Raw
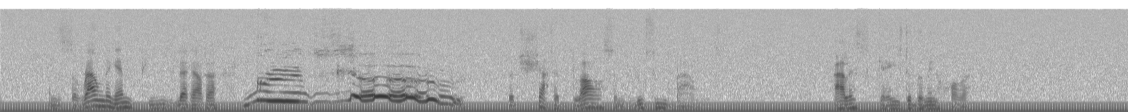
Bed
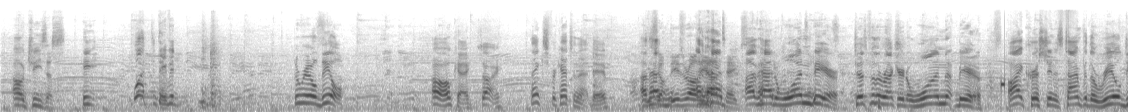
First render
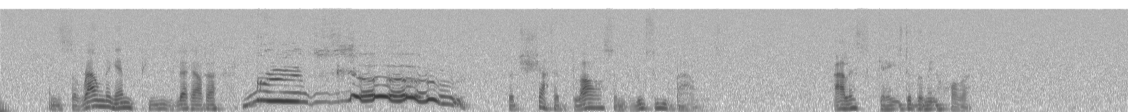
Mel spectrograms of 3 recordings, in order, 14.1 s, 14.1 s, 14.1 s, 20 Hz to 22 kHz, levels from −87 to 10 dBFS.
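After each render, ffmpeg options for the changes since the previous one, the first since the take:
-af "bandreject=f=50:t=h:w=6,bandreject=f=100:t=h:w=6,bandreject=f=150:t=h:w=6,bandreject=f=200:t=h:w=6,bandreject=f=250:t=h:w=6"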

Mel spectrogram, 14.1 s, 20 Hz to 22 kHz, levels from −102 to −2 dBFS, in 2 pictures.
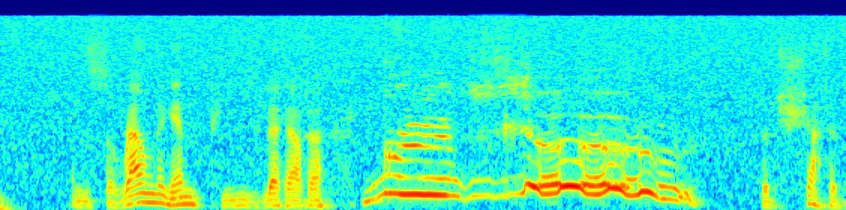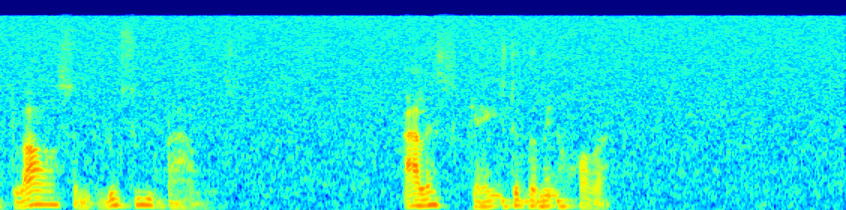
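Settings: -af "afftdn=nr=8:nf=-38"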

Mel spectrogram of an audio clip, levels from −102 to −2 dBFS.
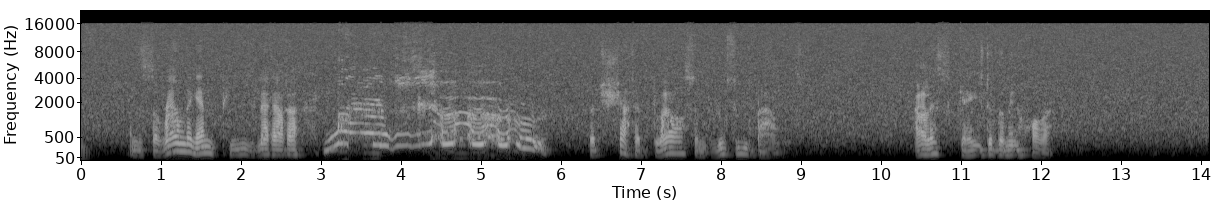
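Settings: -af "highpass=760,afftfilt=real='re*lt(hypot(re,im),0.158)':imag='im*lt(hypot(re,im),0.158)':win_size=1024:overlap=0.75"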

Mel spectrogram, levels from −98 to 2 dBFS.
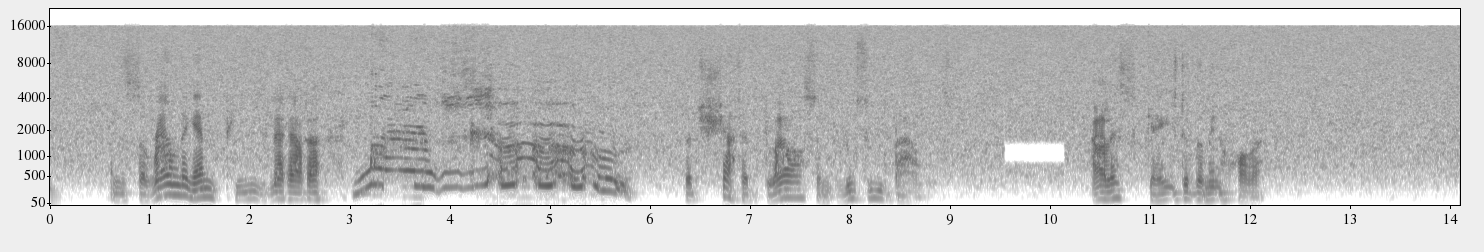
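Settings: -filter_complex "[0:a]asplit=3[a][b][c];[a]afade=t=out:st=9.53:d=0.02[d];[b]asuperstop=centerf=1100:order=20:qfactor=1.4,afade=t=in:st=9.53:d=0.02,afade=t=out:st=10.14:d=0.02[e];[c]afade=t=in:st=10.14:d=0.02[f];[d][e][f]amix=inputs=3:normalize=0"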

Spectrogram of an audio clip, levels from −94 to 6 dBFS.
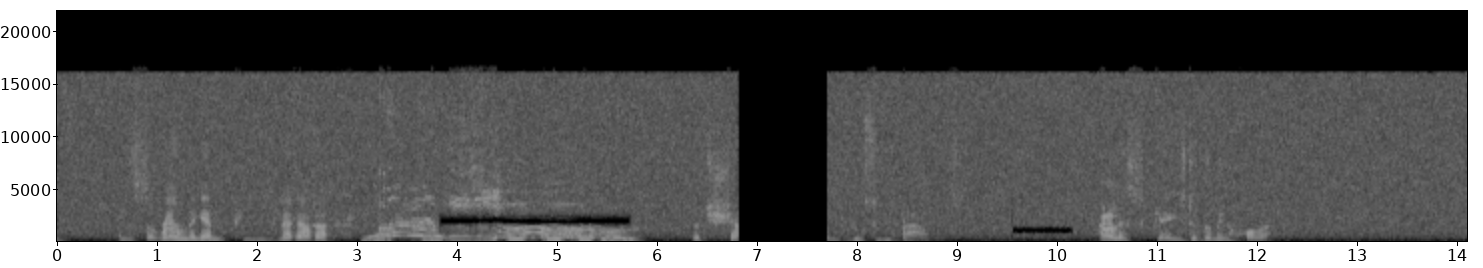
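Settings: -filter_complex "[0:a]asplit=3[a][b][c];[a]afade=t=out:st=3.8:d=0.02[d];[b]asuperstop=centerf=2000:order=8:qfactor=1.5,afade=t=in:st=3.8:d=0.02,afade=t=out:st=5.72:d=0.02[e];[c]afade=t=in:st=5.72:d=0.02[f];[d][e][f]amix=inputs=3:normalize=0,asplit=3[g][h][i];[g]atrim=end=6.8,asetpts=PTS-STARTPTS,afade=t=out:st=6.796:d=0.004:c=hsin[j];[h]atrim=start=6.8:end=7.69,asetpts=PTS-STARTPTS,volume=0[k];[i]atrim=start=7.69,asetpts=PTS-STARTPTS,afade=t=in:d=0.004:c=hsin[l];[j][k][l]concat=n=3:v=0:a=1"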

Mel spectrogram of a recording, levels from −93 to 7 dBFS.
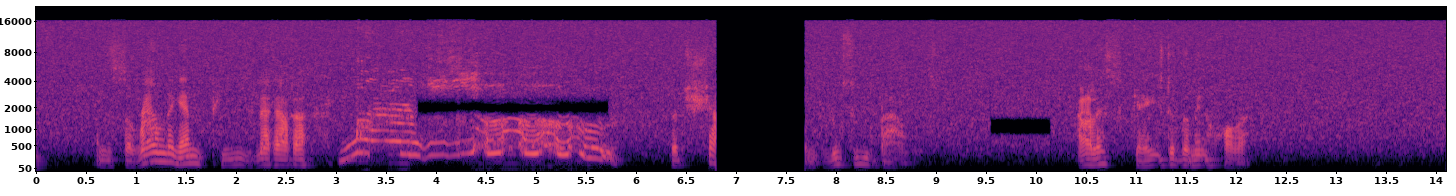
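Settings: -af "volume=7dB"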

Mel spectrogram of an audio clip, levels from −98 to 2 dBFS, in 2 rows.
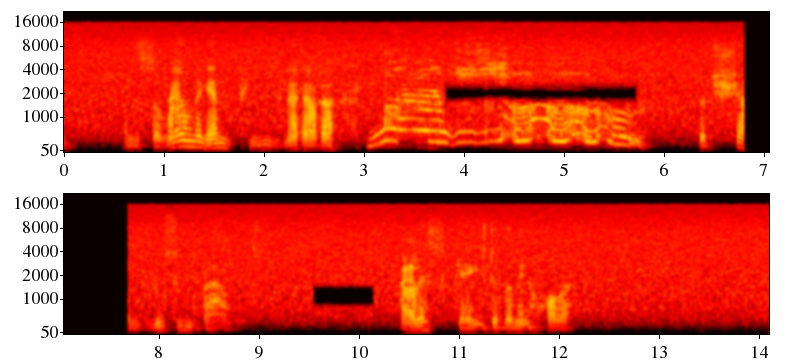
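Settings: -filter_complex "[0:a]acrossover=split=9000[a][b];[b]acompressor=threshold=-46dB:ratio=4:attack=1:release=60[c];[a][c]amix=inputs=2:normalize=0,highpass=140"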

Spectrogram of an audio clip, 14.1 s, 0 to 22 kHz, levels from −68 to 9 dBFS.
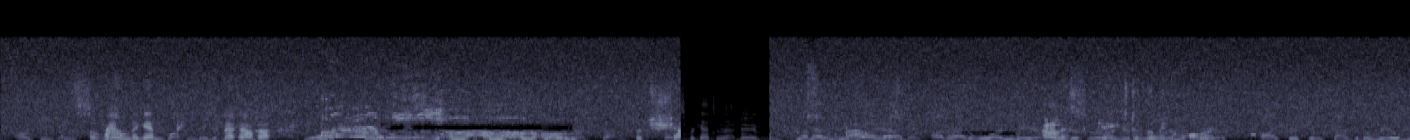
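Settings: -filter_complex "[1:a]volume=-15.5dB[a];[0:a][a]amix=inputs=2:normalize=0"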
